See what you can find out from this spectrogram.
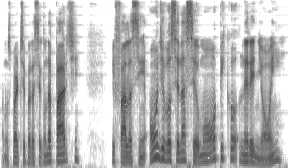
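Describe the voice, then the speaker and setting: A man with a Brazilian Portuguese accent teaching an online language lesson, slowly repeating each word syllable by syllable. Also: medium pitch, very animated, warm tone, dry recording, clean studio sound, faint music behind.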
